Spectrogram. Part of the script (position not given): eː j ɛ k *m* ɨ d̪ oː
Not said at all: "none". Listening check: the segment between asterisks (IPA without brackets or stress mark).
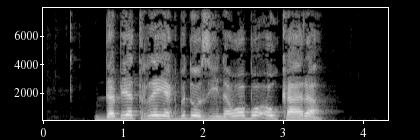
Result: b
